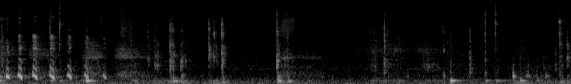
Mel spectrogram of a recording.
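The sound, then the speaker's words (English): Rapid clacking keystrokes on a mechanical keyboard, fairly loud, in irregular bursts with brief pauses between runs of typing. “Yeah, I'll get to hear my deafening keyboard, which I'm definitely going to edit out or have edited out because mechanical keyboards is not a good look for a podcast.”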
